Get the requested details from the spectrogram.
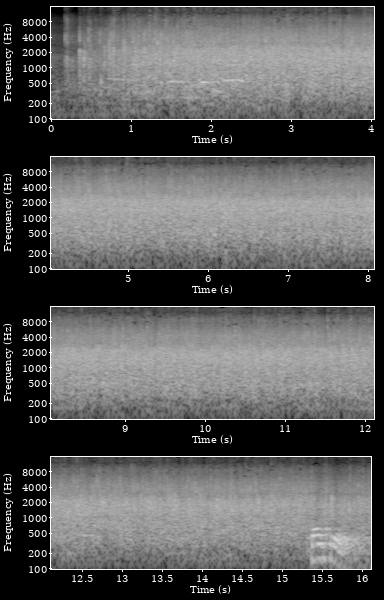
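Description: A large crowd applauds loudly in an echoing hall.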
